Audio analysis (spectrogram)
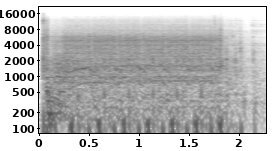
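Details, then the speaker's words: Craftsman riding mower, Kohler Command 16.5 hp engine, starter powered by jumping positive to starter post; quick even cranking about eight strong compression pulses a second with no drag, normal cranking speed. "That seems to spin over pretty good."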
